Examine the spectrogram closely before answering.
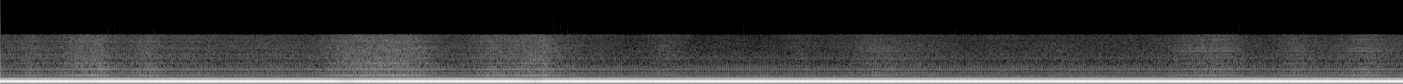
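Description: Sonified recording of the Sun: waves from material moving on the Sun's surface, measured by the European Space Agency and converted into sound. It plays as a loud, steady deep hum with a row of fainter evenly spaced overtones above it and a light hiss, unchanging throughout.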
